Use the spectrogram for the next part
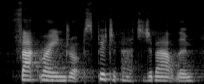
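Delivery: ordinary delivery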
